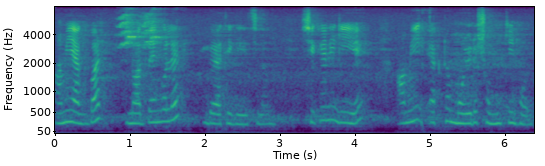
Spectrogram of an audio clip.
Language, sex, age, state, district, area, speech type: Bengali, female, 30-45, West Bengal, Birbhum, urban, spontaneous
